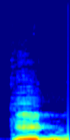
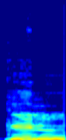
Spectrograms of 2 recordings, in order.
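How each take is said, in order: First: The word is said with a rising tone. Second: The word is said with a low tone. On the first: "เสียงจัตวา" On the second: "เสียงเอก"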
